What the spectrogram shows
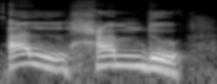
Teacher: Ujung lisan menyentuh gusi atas dekat gigi seri. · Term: lam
